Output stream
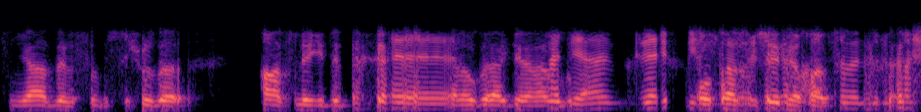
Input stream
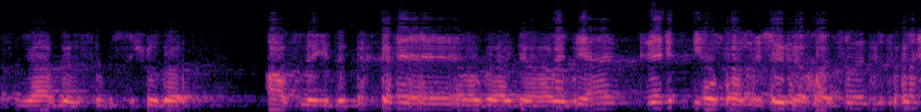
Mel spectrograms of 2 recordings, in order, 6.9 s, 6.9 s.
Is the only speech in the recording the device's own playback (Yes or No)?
Yes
